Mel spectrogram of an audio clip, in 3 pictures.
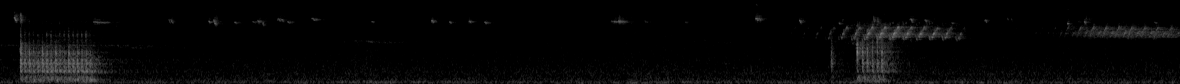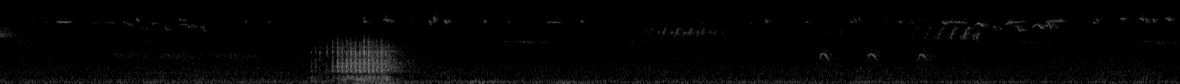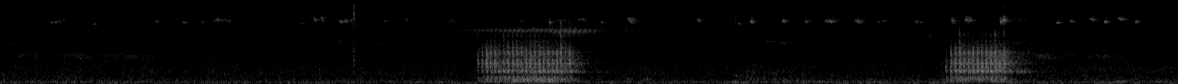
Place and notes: Excerpt from overnight recording. Microphones attached to a tree facing a wildlife pond in a remote forested area. The pond is surrounded by pine trees and the constant sound of wind in the trees. The night was also cold and relatively quiet and the recording setup was not ideal for a quiet soundscape. Never-the-less, this excerpt captures the pre-dawn soundscape at about 5 am, with pileated woodpecker calls and woodpecker drumming, crows and other birds not yet identified.
Arkansas, United States of America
